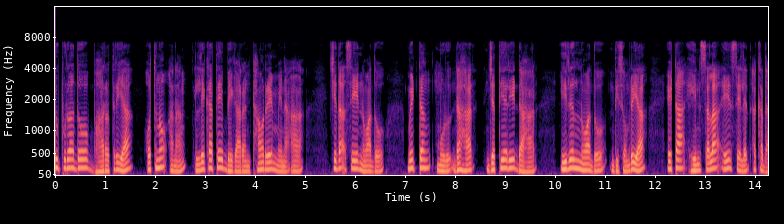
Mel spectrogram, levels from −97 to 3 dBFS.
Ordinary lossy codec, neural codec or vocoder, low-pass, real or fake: none; none; 7.2 kHz; real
